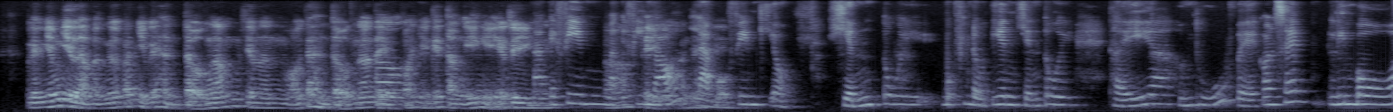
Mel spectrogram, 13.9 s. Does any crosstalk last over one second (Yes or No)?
Yes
